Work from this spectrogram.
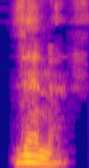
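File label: zenith, Australian English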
